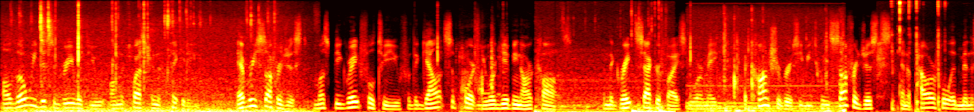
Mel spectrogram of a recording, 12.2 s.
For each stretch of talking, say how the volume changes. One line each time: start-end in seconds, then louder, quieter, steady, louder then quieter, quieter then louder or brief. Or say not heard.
0.0-12.1 steady.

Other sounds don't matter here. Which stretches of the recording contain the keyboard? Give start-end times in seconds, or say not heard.
0.0-4.0, 5.7-11.8.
